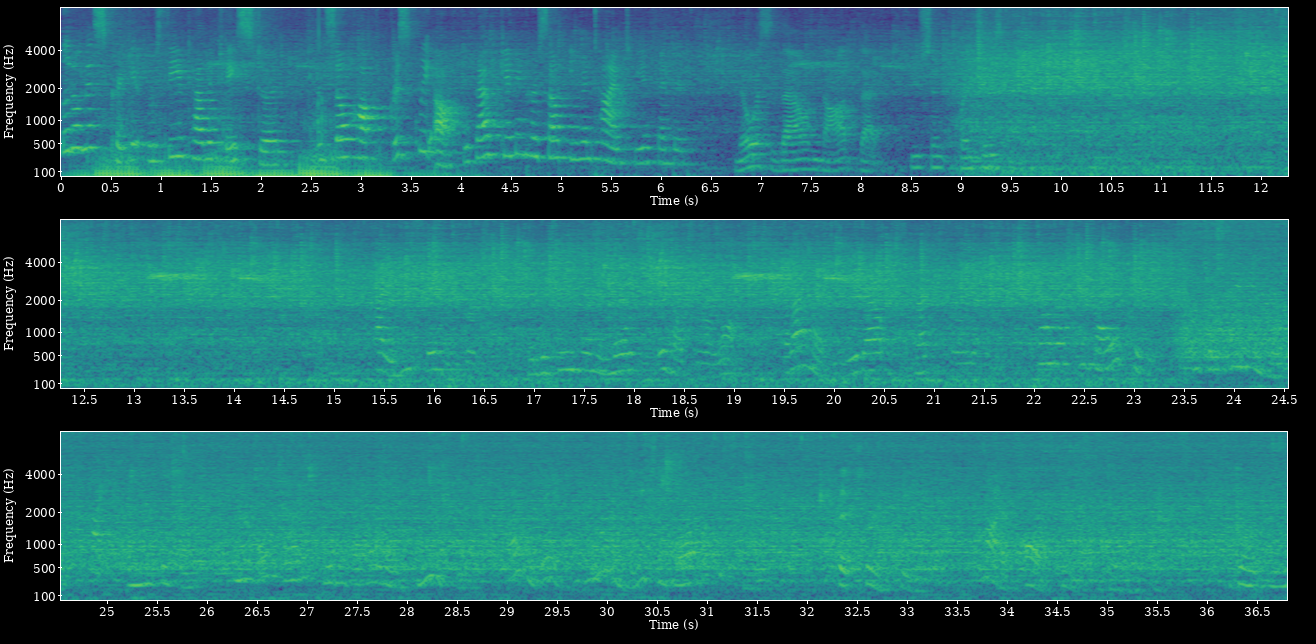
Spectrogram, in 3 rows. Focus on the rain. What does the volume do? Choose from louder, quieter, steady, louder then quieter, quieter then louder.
louder.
